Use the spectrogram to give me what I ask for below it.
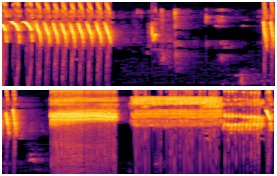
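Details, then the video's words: Weaver calling as a lure for wild birds: a quick series of high down-slurred chirps, a quiet gap with faint ticks, a short chirp burst, then loud hissing sizzles and buzzy chatter. "Suara Pikat Burung Manyar"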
